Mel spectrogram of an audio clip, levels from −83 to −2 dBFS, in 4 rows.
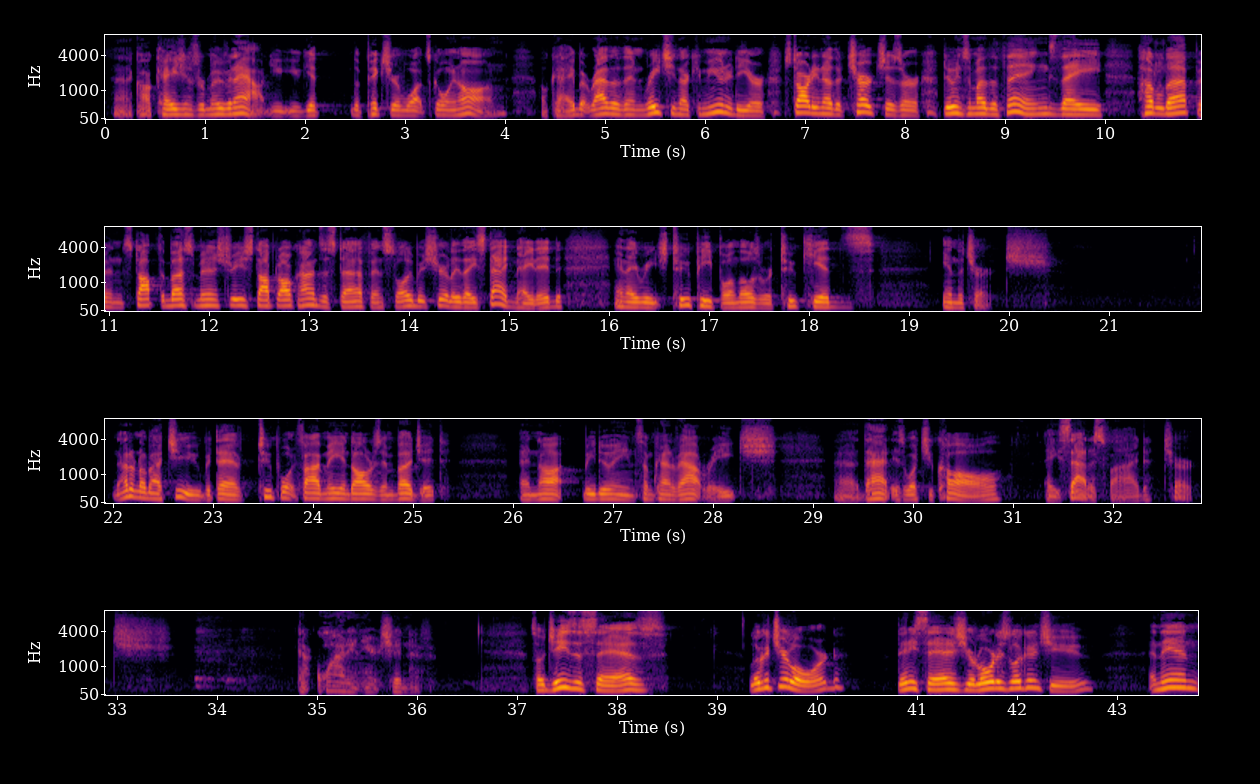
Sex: male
